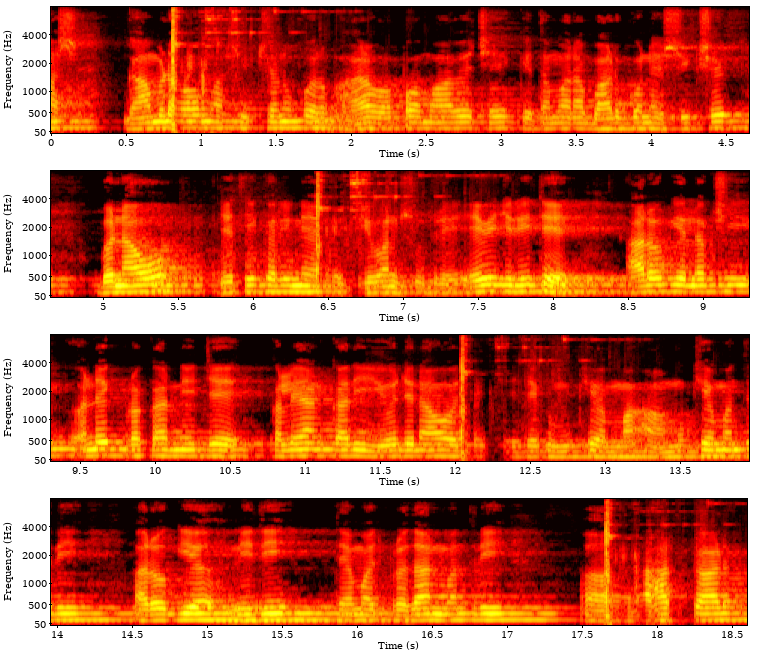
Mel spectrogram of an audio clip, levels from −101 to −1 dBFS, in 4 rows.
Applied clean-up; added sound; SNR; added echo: neural mask model RNNoise.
